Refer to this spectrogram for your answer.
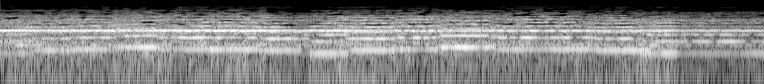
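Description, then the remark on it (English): A burglar alarm, set off during a break-in, blares without pause, its loud electronic tone stepping between a few pitches in a repeating wail, with no voices over it. “Jumbo, you set the alarm off. We'll never get out of here now.”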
